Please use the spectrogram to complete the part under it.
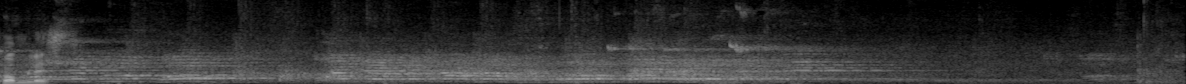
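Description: A handball bounces on a hard floor in an echoing hall.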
